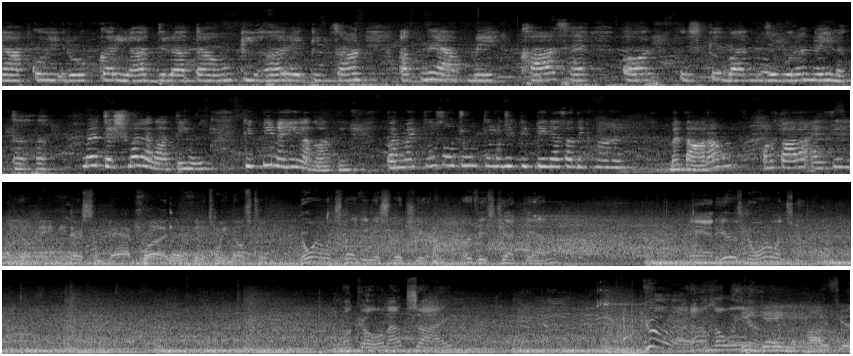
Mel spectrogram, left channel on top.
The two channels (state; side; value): different; both; correlation 0.00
